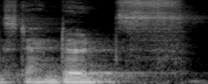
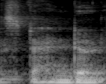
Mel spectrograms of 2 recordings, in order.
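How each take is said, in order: First: "standards" with a stretched z on the end; slow "standards", its final S clearly sounded; final S stressed. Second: "standard" stopping on the d, no S; S dropped. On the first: Teacher contrasting the right word, S stressed. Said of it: "I'm saying standards". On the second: Teacher contrasting the wrong word, ending left off. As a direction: say "standard" bare, without the final S. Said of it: "I'm not saying standard". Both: Shown as a demonstration.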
